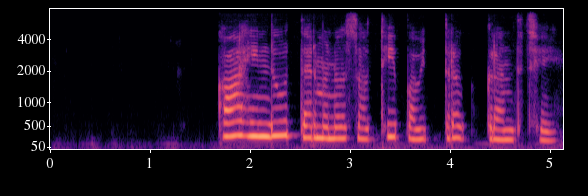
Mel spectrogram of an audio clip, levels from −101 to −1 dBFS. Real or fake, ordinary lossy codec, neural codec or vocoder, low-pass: fake; none; codec, 16 kHz, 4.8 kbps, FACodec; 7.2 kHz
